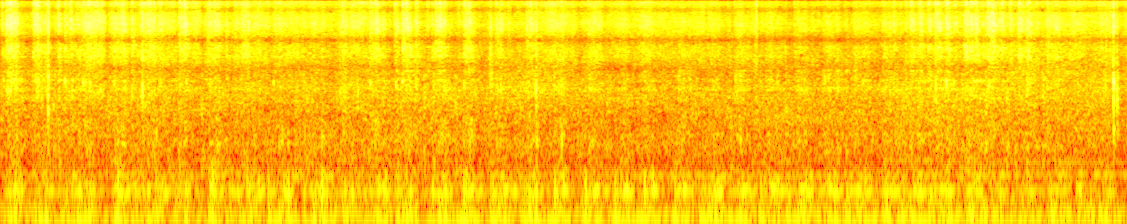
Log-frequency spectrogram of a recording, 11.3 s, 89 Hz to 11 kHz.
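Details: 1986 Monte Carlo SS with a small-block 355 V8, good oil pressure, driven for days with a knocking bottom end: a loud, deep idle with a dull, slightly uneven knock over a steady low rumble. Rod knock.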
